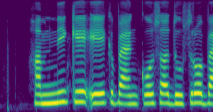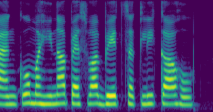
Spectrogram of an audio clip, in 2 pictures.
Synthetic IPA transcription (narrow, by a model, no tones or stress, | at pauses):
hɐmnikeʔeːkbɛ̃ːŋkõsad̪uːsɾõbɛ̃ːŋkːomɐɦiːnapɛːswabʱeːd͡ʒsɐklikaɦoː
